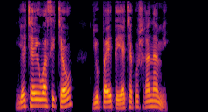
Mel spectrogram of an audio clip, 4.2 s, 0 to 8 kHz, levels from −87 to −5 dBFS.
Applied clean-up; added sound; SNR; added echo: none; none; none; none.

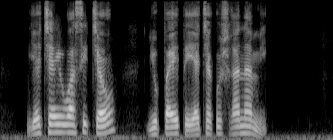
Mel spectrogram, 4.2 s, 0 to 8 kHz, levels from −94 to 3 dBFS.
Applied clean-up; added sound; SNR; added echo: neural diffusion model UNIVERSE++.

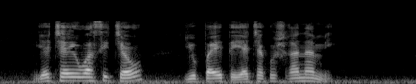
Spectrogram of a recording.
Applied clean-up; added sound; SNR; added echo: none; Fixed-wing aircraft, airplane; 19 dB; none.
